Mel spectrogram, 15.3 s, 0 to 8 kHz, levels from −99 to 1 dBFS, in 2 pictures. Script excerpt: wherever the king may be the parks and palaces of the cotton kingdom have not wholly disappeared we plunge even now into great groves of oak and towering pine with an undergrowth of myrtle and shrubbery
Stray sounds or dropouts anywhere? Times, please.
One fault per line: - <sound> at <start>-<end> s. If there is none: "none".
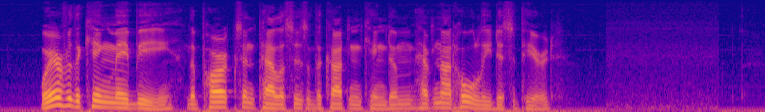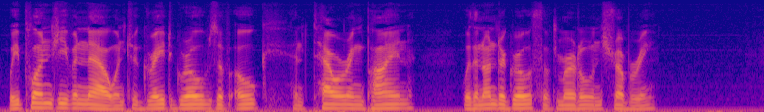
none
